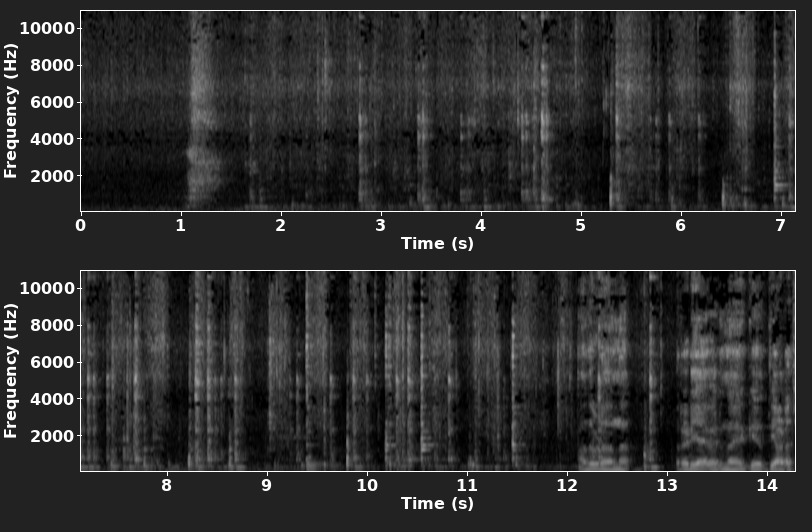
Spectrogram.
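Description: A spatula scrapes and clinks against a metal pot.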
